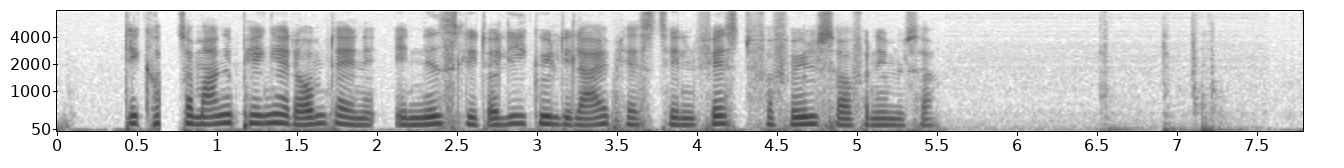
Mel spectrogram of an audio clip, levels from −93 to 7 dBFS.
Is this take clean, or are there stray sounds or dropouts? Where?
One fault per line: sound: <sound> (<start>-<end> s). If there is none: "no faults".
sound: dropout (0.6-0.8 s)
sound: squeak (6.5-7.5 s)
